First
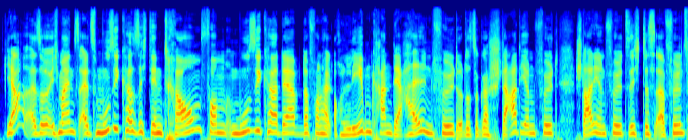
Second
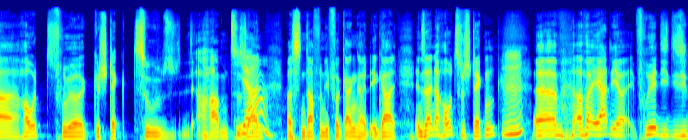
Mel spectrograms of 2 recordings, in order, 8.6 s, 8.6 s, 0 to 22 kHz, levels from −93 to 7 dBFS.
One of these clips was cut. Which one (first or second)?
first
